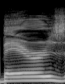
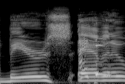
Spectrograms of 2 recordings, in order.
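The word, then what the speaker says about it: Bierce: don't know and said it's not Bears Avenue it's beers they should change the spelling to b-i-e-r-c-e if that's how it's pronounced how hard is that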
